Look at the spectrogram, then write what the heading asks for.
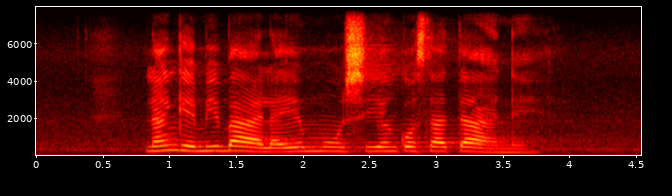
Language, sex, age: Swati, female, 21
